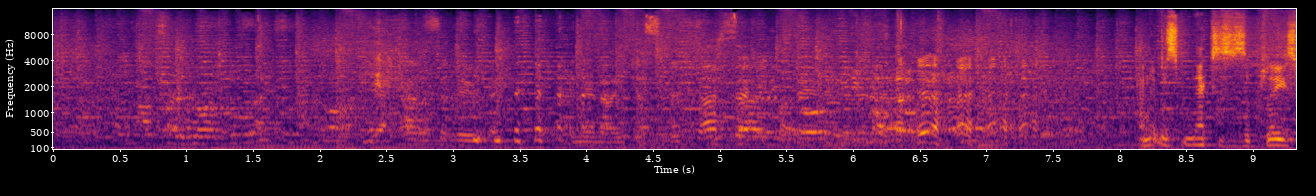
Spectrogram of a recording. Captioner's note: lively conversations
